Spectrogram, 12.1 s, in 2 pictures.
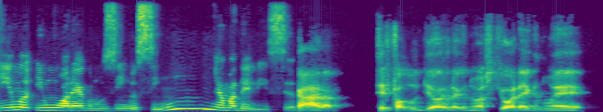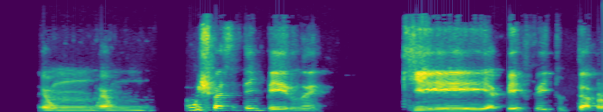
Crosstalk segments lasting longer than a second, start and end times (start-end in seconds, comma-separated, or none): none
